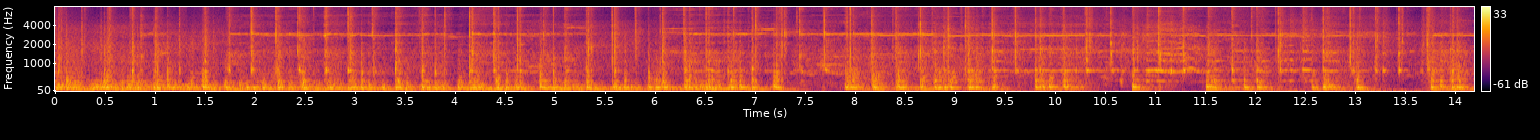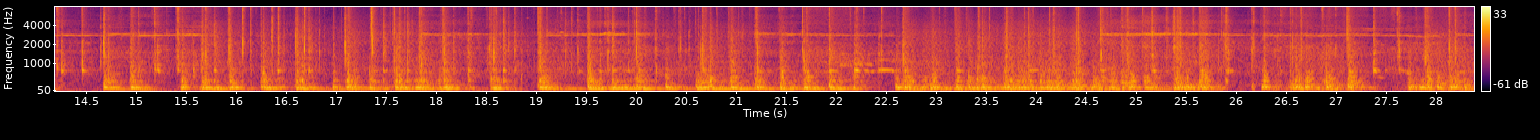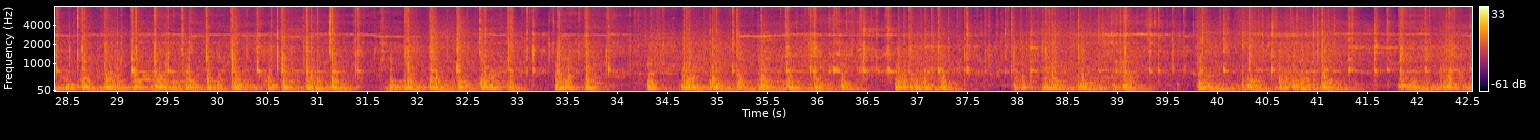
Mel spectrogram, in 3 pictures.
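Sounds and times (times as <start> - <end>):
native protest war drums: 0.0 - 42.5.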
